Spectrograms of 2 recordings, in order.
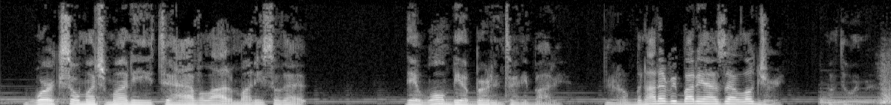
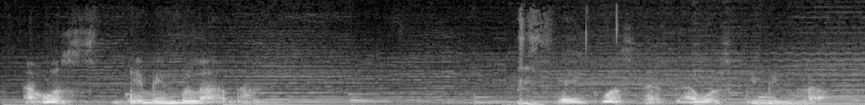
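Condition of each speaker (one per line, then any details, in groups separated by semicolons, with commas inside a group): No condition
Multiple sclerosis; progressive form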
